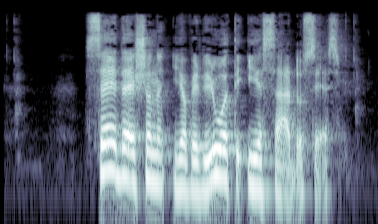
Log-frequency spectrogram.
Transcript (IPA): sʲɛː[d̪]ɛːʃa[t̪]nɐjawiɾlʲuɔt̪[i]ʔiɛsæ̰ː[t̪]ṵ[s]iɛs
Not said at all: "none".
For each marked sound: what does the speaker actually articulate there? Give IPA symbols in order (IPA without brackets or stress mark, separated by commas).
d̪, none, i, d̪, s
